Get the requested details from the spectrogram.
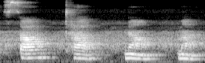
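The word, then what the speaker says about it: Sat Nam: But we're going to inhale to the sound of Satnam, which means truth is my name or truth is my essence. But we're going to break it into its foundational syllables. Sa, ta, na, ma.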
